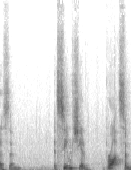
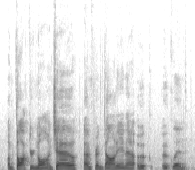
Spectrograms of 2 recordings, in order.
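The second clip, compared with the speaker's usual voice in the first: put-on Pittsburgh yinzer accent. Choosing to give a character a Yinzer voice, introducing Doctor Nonjo in a Yinzer accent. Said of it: "should I give somebody a Yinzer voice?".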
